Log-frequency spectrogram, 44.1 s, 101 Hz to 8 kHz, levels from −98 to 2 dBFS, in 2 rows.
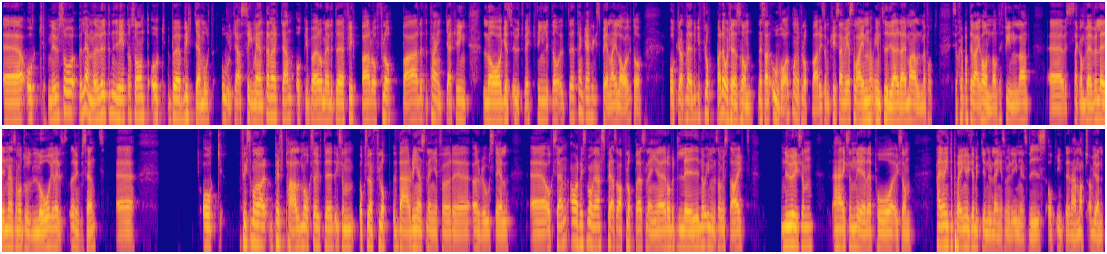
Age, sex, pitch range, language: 20-39, male, 105-120 Hz, Swedish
